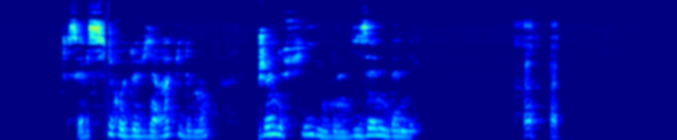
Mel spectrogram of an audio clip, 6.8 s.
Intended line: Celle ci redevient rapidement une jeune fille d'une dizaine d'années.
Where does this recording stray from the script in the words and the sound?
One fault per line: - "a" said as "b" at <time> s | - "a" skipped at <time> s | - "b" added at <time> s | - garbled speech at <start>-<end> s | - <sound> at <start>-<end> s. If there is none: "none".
- dropout at 1.0-1.1 s
- "une" skipped at 2.2 s
- laugh at 5.1-5.7 s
